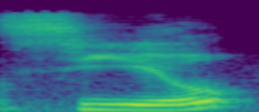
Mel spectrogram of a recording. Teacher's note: So Lei is Lee, and then Xiu with a rising tone, Xiu.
